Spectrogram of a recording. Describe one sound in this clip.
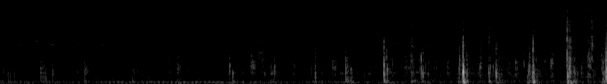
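Bare footsteps come down a dirt slope toward the listener, growing louder.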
